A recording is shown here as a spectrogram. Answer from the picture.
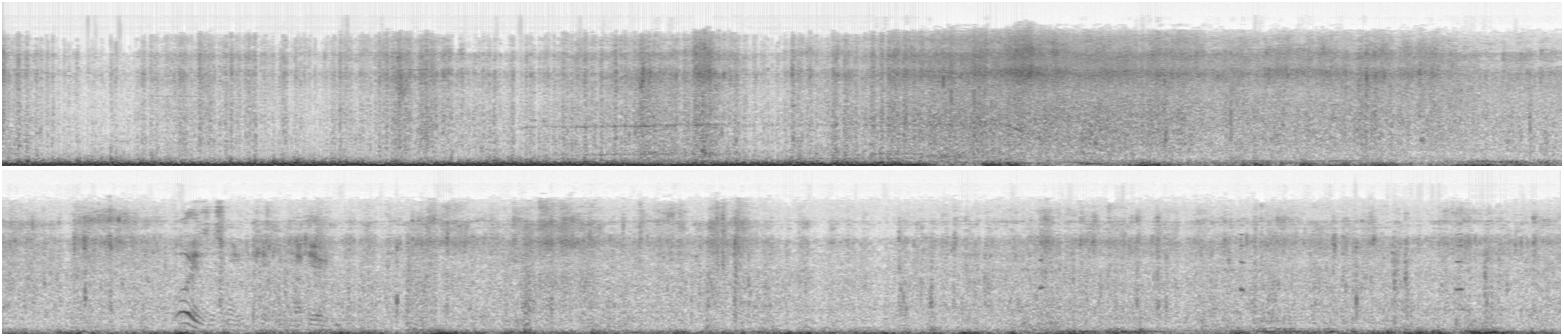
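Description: Outboard-powered boat underway, with wind buffeting the microphone and a steady low rush; about nine seconds in the loud rush drops away as the boat slows, leaving gusty wind on the microphone and water around the hull.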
